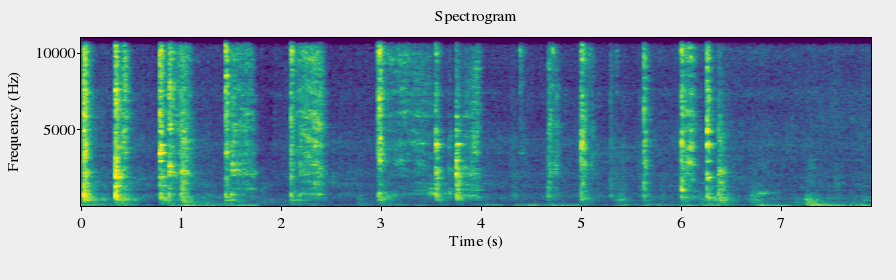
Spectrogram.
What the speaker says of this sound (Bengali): কড়াইয়ের ঢাকনাটা খুলে আরেকবার নাড়াচাড়া দিয়ে নিচ্ছি।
